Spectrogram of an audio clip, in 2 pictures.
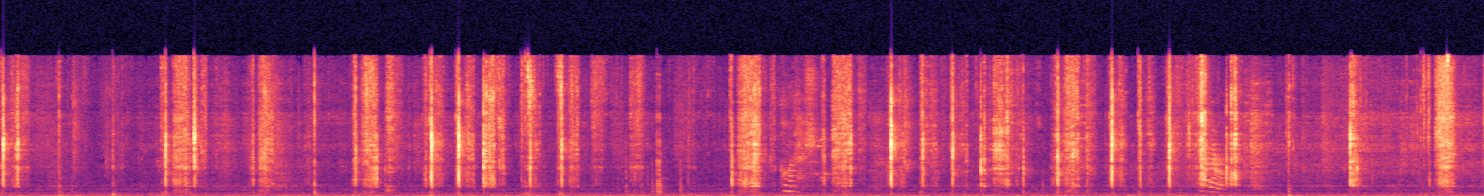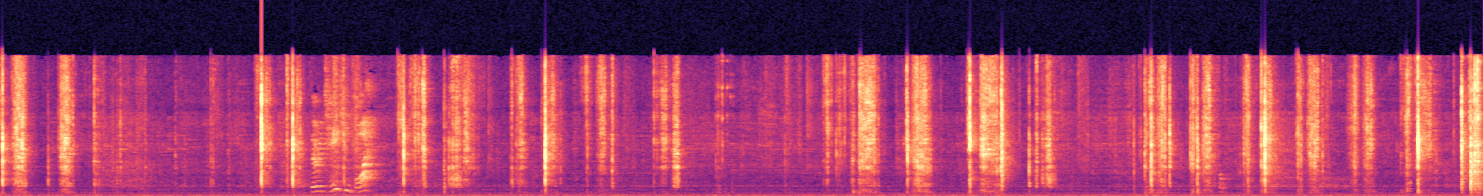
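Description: Small kitchen knife cutting potatoes and then bell peppers on a wooden cutting board: irregular knocks of the blade hitting the board, with a steady low hum underneath.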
